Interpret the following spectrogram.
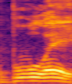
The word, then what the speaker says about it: bulette: today we had the bule or bullet as you might pronounce it or land shark I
